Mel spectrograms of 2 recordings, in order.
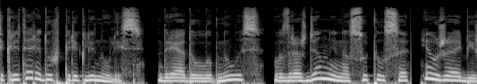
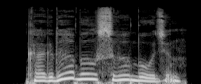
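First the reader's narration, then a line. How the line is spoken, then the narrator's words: Sigh. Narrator (Russian): вздохнул Тарак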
